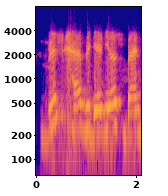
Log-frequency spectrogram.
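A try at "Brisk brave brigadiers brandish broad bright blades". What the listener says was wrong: Have nahi hai, beta. Brisk brave. Bara bra a brave.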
